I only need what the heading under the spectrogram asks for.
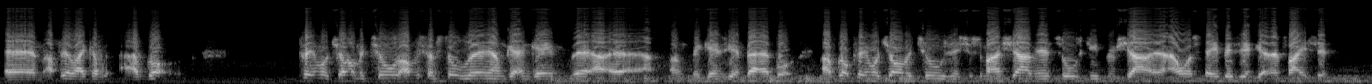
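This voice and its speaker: A man's voice: medium pitch, steady tone, fairly quick, pushed and bright, rough recording. A man of thirty with a Yorkshire accent, a fighter chatting as a guest, often repeating words as he restarts sentences. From England. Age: 30s. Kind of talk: casual phone interview.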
